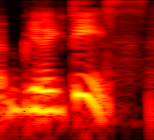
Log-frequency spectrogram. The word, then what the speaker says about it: Bilitis: in the French pronunciation Bilitis.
